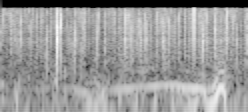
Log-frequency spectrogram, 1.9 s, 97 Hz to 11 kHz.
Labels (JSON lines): {"label": "biophony, cascading saw", "recorder": "SoundTrap 600 or HydroMoth"}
